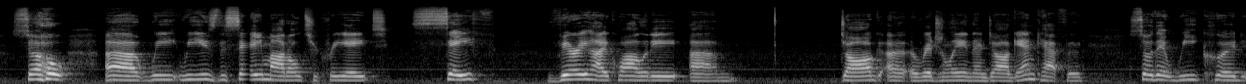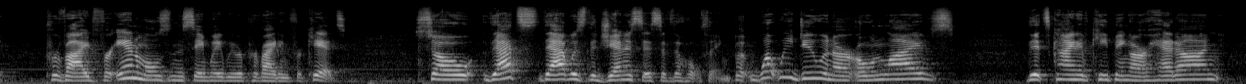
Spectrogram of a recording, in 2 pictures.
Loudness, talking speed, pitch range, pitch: -24 LUFS, 155 wpm, 175-225 Hz, 195 Hz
